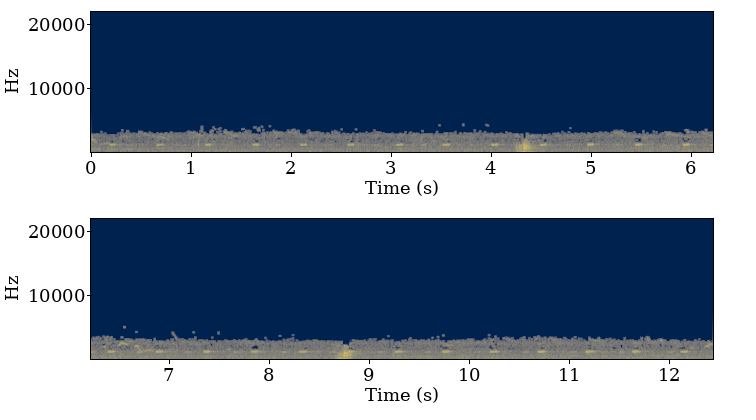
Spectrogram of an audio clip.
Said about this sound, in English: Disturbed by the presence of the lions, a large Nyala bull gives his rarely heard echo bark.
